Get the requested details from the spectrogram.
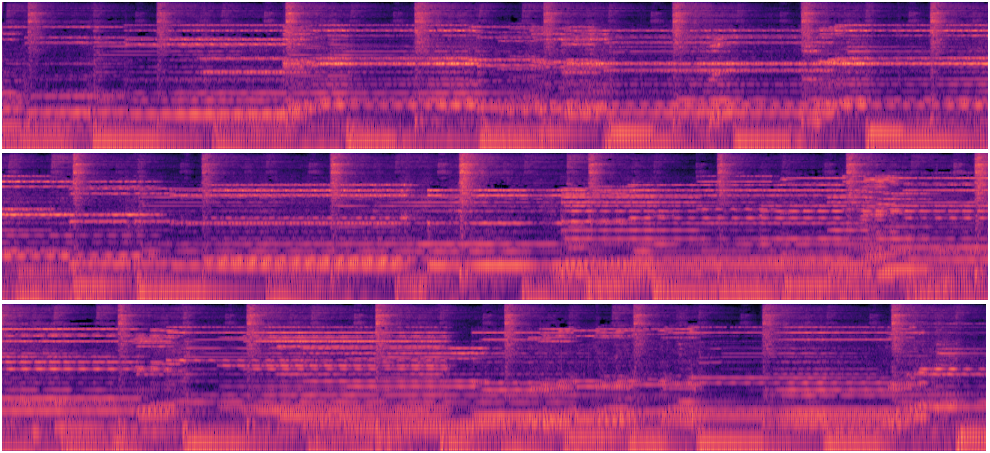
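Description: A man plays a melody on an electronic keyboard.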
